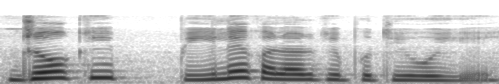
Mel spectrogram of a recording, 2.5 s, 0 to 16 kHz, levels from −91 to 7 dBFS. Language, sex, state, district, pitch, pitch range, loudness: Hindi, female, Madhya Pradesh, Bhopal, 220 Hz, 200-270 Hz, -17 LUFS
